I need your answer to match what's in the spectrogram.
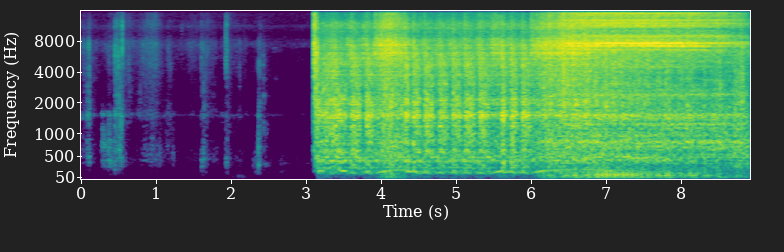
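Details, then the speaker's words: Derelict 1992 Ford Flareside on a cold day, fuel pump now circulating fuel and dragging down: steady cranking at three to four turns a second with faint sputters that never catch; crank no-start, pump suspected of not making enough pressure. "now i know the pump's doing something that just barely ended up making not making enough pressure to keep it running"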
